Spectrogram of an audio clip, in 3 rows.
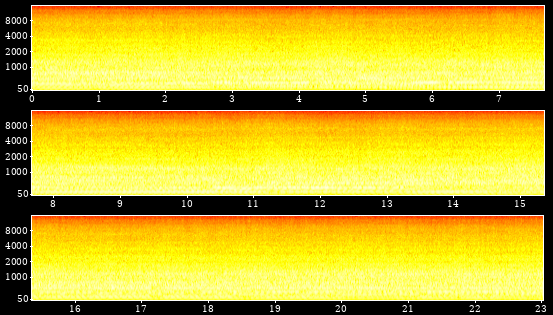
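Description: Honda CBR650F inline-four engine idling steadily through a Two Brothers Racing aftermarket exhaust.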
